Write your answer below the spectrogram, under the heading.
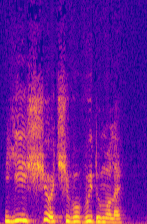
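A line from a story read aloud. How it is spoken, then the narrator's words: Shouting. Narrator (Russian): кричит Скекс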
